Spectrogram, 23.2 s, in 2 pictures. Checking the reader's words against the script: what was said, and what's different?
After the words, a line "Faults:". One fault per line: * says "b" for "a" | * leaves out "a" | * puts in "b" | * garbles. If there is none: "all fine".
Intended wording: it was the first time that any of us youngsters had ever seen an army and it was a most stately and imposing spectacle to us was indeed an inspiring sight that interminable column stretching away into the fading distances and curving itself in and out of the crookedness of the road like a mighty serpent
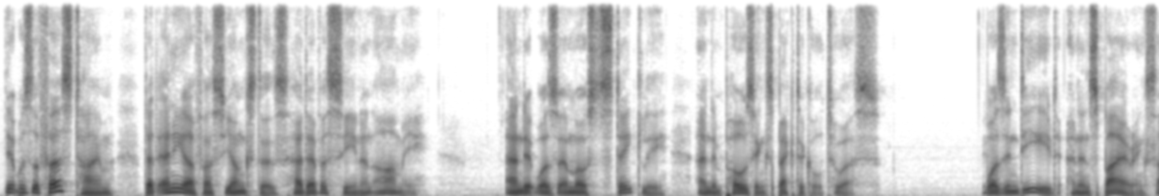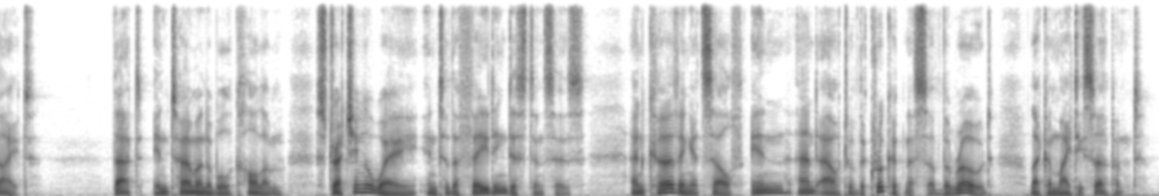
it was the first time that any of us youngsters had ever seen an army and it was a most stately and imposing spectacle to us was indeed an inspiring sight that interminable column stretching away into the fading distances and curving itself in and out of the crookedness of the road like a mighty serpent
Faults:
all fine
